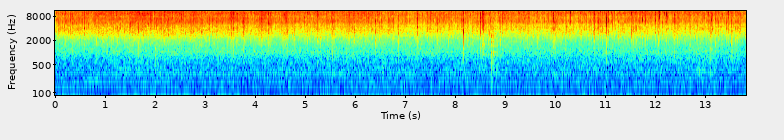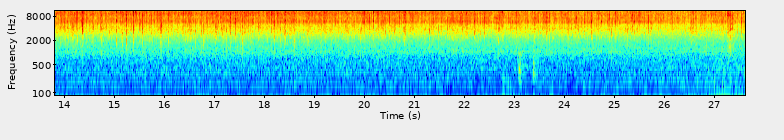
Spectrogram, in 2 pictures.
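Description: Chicken breast pieces sizzling steadily in hot oil in a frying pan, with scattered small crackles.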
